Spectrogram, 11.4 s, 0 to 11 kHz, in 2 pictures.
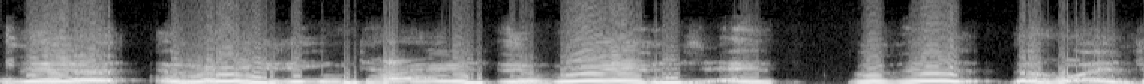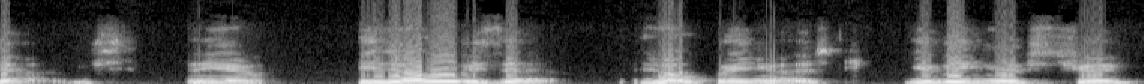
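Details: Dysarthric speech in a woman about to turn 49 with lifelong cerebral palsy involving spasticity, born with the umbilical cord around her neck five times; doctors said she would never walk or talk.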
